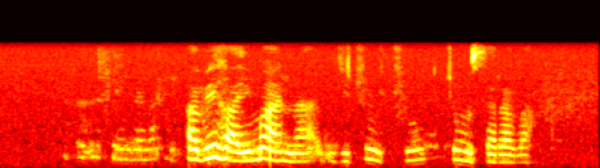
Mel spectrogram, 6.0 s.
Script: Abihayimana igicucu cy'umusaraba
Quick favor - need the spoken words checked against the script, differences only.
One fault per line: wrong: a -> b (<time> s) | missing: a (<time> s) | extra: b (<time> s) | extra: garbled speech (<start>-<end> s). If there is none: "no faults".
no faults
